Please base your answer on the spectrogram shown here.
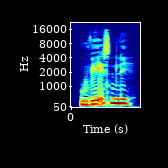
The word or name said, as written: uvæsentlig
